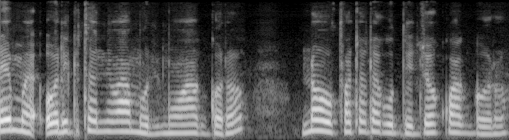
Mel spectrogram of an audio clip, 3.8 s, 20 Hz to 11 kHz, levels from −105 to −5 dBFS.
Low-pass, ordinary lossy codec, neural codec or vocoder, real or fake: none; none; vocoder, 22.05 kHz, 80 mel bands, HiFi-GAN; fake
